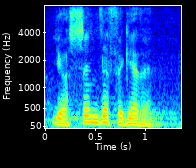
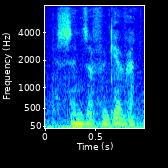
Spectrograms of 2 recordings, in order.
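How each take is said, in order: First: It is spoken loudly and openly. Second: It is spoken quietly and softly. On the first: It is said publicly for everyone to hear. "in a loud voice" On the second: It is said privately to one person. "have a little quiet word with him"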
